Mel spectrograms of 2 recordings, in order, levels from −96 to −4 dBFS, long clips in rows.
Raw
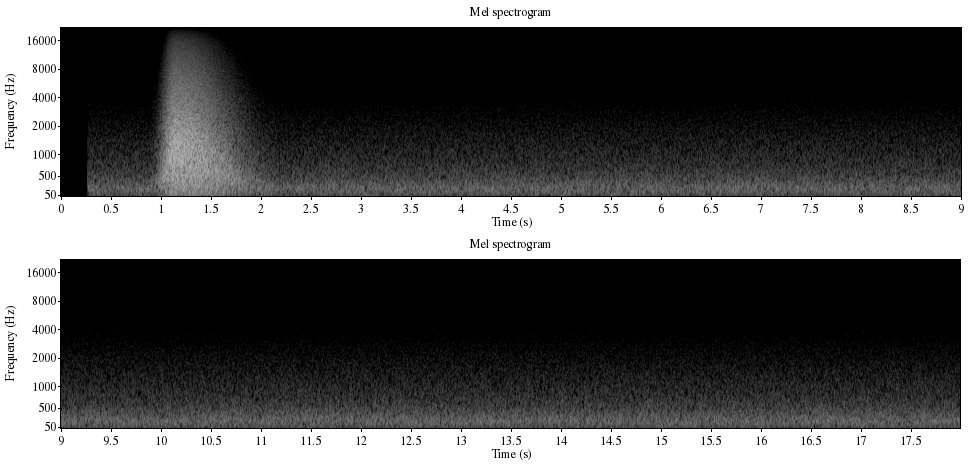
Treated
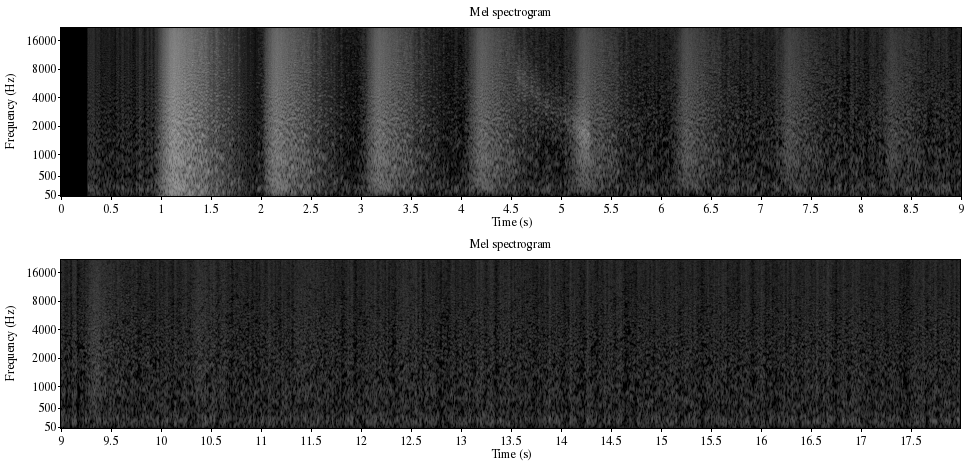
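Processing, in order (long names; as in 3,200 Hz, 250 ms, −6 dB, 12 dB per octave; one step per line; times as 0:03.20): spectral envelope flattened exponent 0.1
feedback echo with a high-pass in the loop 1,025 ms, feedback 72%, high-pass 150 Hz, level −7.5 dB
reverb reduction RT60 1.1 s
0:04.54–0:05.27: parametric band 6,900 Hz → 1,500 Hz +10.5 dB 1.2 octaves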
